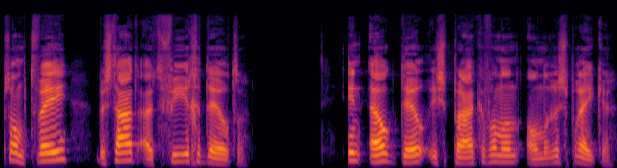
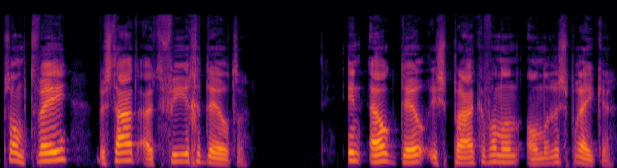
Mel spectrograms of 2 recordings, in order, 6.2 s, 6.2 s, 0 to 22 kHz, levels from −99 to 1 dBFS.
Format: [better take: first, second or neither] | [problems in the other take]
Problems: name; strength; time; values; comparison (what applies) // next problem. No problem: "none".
second | thin; very slightly; fading below 1 kHz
